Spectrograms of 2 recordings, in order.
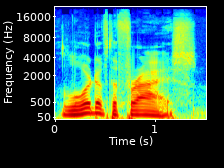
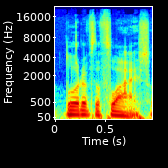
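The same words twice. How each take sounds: First: Fries said slowly with a long ai, like fried potatoes; mispronounced title. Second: Flies said clearly with an l, the right word; corrected title. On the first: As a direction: Lord of the Fries, the wrong word drawn out. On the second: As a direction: Lord of the Flies, a quick self-correction. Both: Shown as a demonstration.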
